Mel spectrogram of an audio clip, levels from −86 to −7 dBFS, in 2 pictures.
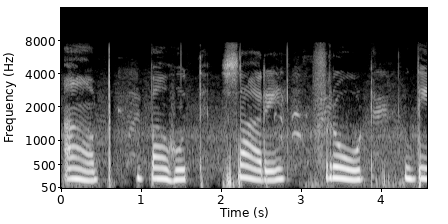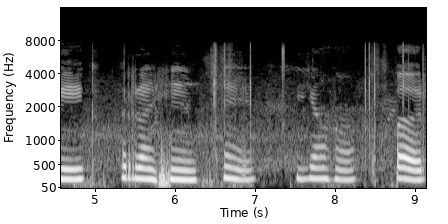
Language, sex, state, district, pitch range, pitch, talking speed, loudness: Hindi, female, Haryana, Rohtak, 195-220 Hz, 210 Hz, 60 wpm, -17 LUFS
